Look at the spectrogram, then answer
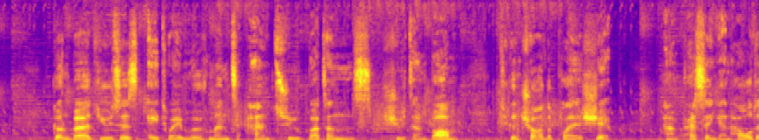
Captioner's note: shot and bomb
